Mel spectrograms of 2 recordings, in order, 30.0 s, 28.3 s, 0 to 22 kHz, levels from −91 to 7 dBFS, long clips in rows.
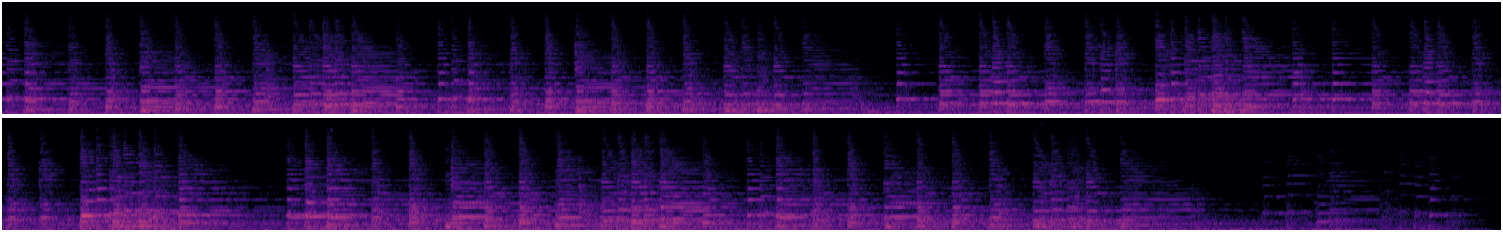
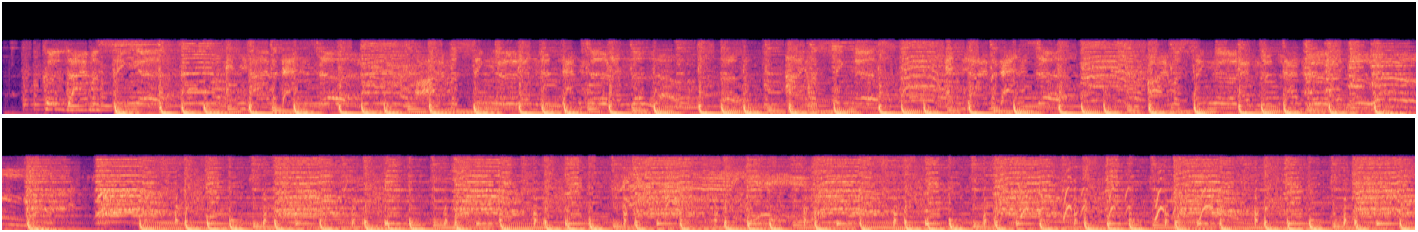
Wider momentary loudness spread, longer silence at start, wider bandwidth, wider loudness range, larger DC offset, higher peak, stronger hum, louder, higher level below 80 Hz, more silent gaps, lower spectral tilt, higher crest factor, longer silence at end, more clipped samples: first, 14 LU vs 5 LU; about the same, 0 s vs 0 s; first, 19.5 kHz vs 5.4 kHz; first, 5 LU vs 2 LU; neither; second, -32 dBFS vs 0 dBFS; neither; second, -51 LUFS vs -9 LUFS; second, -62 dBFS vs -14 dBFS; neither; about the same, -6 dB/octave vs -5.5 dB/octave; first, 20 dB vs 8 dB; first, 0.15 s vs 0 s; second, under 0.1% vs 1%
